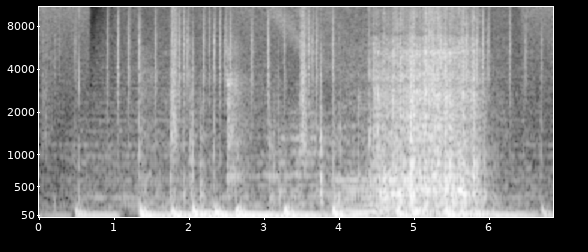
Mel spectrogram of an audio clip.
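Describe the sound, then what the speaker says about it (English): A sewing machine stitches a plain seam, starting with a few slow rhythmic thumps and then running steadily with a fast, even mechanical chatter, close and continuous throughout. "We are going to sew our plain seam"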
